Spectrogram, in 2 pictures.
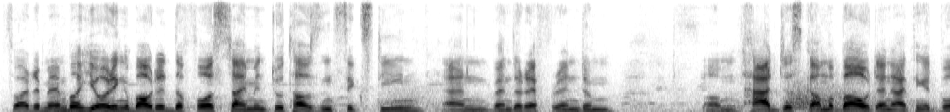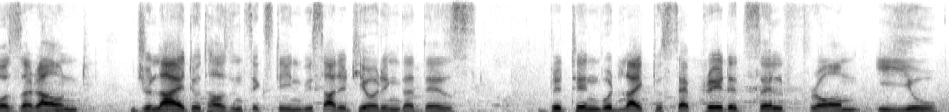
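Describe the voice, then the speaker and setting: A man in his thirties giving a steady account in a street interview. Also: mid-range voice, normal speed. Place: outdoors on a city street.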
